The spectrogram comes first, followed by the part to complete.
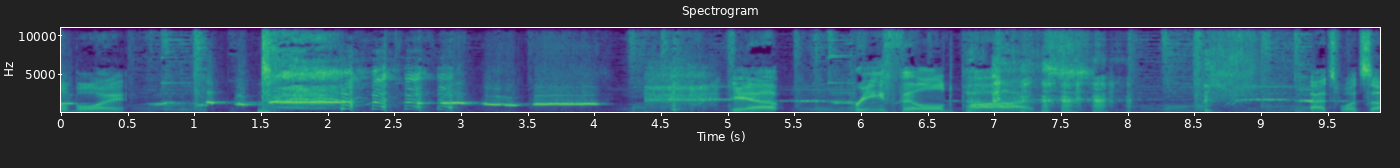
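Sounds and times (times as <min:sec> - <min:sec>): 
speech: 0:00.0 - 0:00.7, 0:01.5 - 0:01.7, 0:05.0 - 0:08.1, 0:09.4 - 0:09.8
steady loud high-pitched whistle in a played video: 0:00.0 - 0:01.8, 0:02.8 - 0:04.1, 0:05.0 - 0:06.1, 0:08.7 - 0:09.6
short bursts of laughter-like sounds: 0:01.5 - 0:03.1, 0:04.4 - 0:05.0, 0:07.0 - 0:09.0.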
